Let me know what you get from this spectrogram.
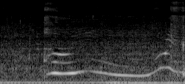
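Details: Calico mother cat, a Moroccan street cat that ran to the caretakers and gave birth to four kittens, giving one long wavering meow that rises, dips and climbs again at the end, over low traffic rumble.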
